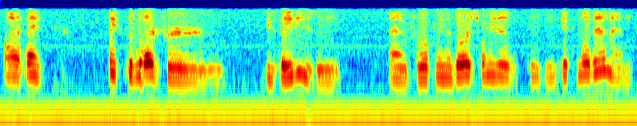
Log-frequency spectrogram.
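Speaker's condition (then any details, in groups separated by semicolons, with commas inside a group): Parkinson's disease; slight right hand tremor progressing to stage 3 right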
